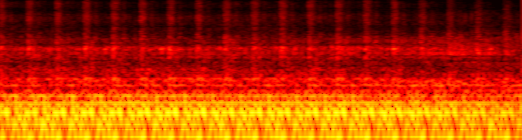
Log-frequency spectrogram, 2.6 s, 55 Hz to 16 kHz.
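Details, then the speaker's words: Salvage Ford F150 Harley-Davidson truck, V8 idling: a deep, loud, throaty, even rumble that is louder than stock. The owner suspects the catalytic converters were removed, but this is not confirmed. "it sounds like it's got a pretty healthy exhaust right here"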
